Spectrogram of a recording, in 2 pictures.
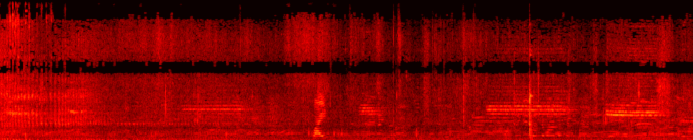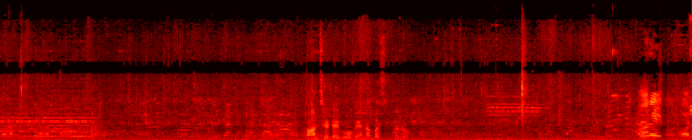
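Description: Plastic bags rustle as powder is scooped.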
